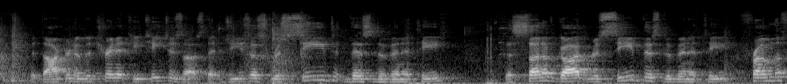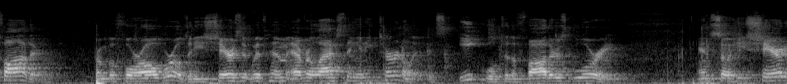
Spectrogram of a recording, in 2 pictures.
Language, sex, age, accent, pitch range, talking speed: English, male, 40-59, American, 135-175 Hz, 170 wpm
